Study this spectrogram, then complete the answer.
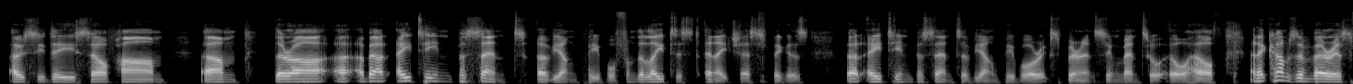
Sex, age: male, 50-69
